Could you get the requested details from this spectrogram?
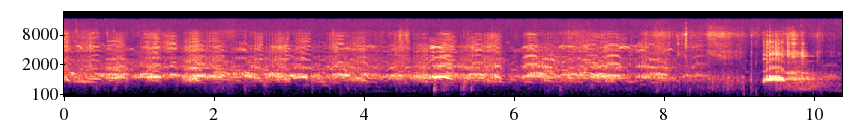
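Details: Wintering Hooded and White-naped Cranes at Arasaki, Kyushu, Japan, in a snowy landscape; a continuous flock hubbub with scattered clear bugling notes and one sudden loud trumpet near the end.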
